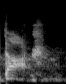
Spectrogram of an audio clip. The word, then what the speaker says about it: Dak: It's not far, but it is, it's called Doc and D-A-K. – Yeah, spelled like Dak Prescott, but it's called Doc.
